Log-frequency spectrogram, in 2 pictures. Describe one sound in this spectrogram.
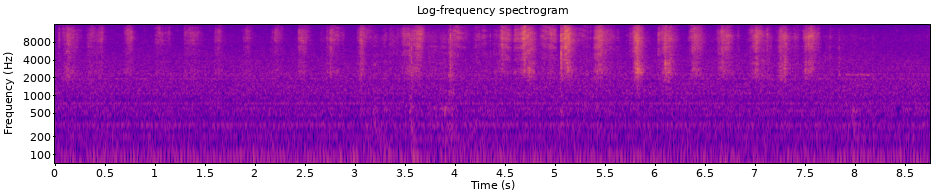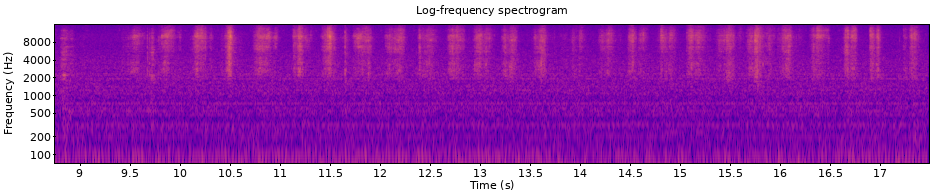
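A stiff brush dabs and scratches rapidly against a metal surface.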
